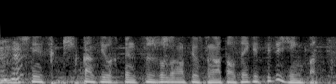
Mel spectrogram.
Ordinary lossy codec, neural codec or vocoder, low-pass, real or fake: AAC, 24 kbps; vocoder, 44.1 kHz, 80 mel bands, Vocos; 3.6 kHz; fake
